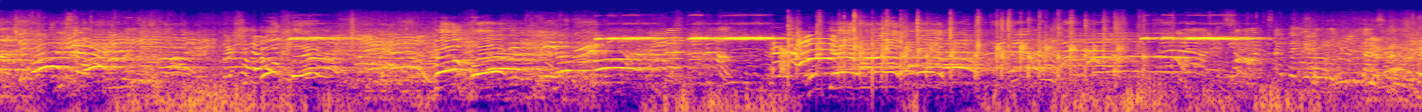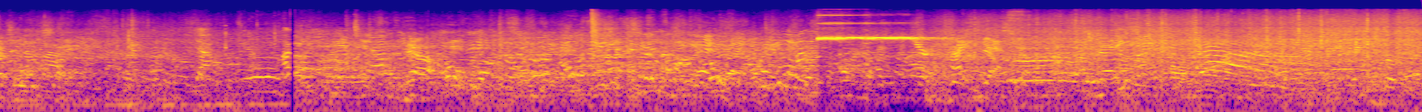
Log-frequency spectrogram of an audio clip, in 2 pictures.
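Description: A crowd of spectators shouts and cheers nearby outdoors.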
